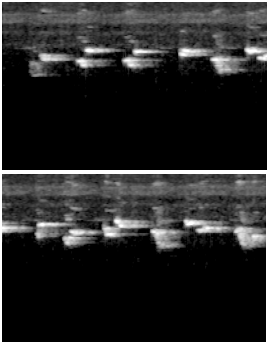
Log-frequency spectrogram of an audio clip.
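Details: In East Java's mountain country, a sooty-headed bulbul delivers a loud, chatty song: a steady run of clear, fluting whistles, each note sliding between higher and lower pitch, about a dozen notes in five seconds.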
